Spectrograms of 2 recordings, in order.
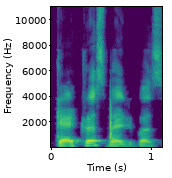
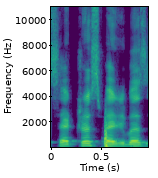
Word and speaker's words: ceteris paribus: It is ceteris paribus rather than ceteris paribus, as I was pronouncing it wrong in the whole video.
